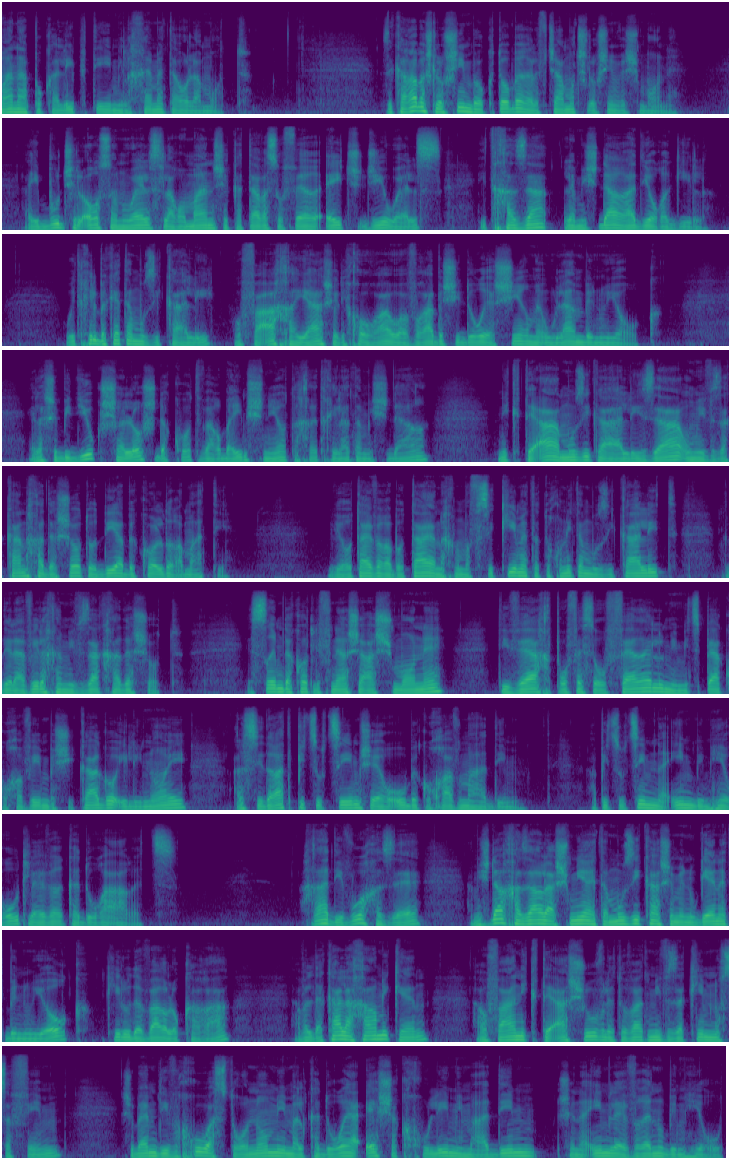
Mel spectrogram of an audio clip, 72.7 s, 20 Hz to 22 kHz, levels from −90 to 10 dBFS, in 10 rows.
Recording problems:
abrupt cut into speech; at the start

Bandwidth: 15 kHz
